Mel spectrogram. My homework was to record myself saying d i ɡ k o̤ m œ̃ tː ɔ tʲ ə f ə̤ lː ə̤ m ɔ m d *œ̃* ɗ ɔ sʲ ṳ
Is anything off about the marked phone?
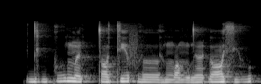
no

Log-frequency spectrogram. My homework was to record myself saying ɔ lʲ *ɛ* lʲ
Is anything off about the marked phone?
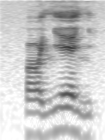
no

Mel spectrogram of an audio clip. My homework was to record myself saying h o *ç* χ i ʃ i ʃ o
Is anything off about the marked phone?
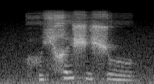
no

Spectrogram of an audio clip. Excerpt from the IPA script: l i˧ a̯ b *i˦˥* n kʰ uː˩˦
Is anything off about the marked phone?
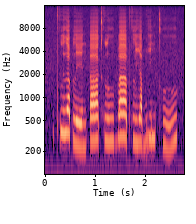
no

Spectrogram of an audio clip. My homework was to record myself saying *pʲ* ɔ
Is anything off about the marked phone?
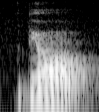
no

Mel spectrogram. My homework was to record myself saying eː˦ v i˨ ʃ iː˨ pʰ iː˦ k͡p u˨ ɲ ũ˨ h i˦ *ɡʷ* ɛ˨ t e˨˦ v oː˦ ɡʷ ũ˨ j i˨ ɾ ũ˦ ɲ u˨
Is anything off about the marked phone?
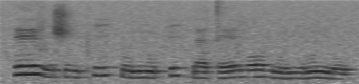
yes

